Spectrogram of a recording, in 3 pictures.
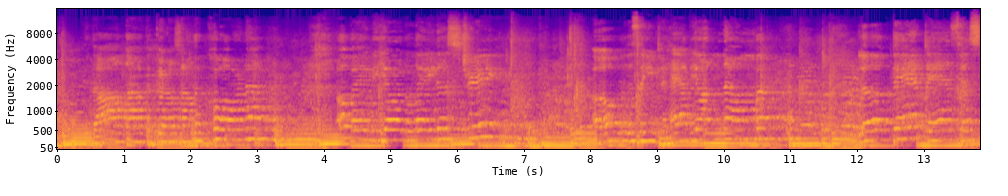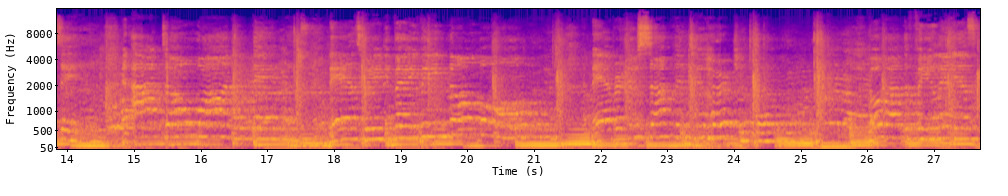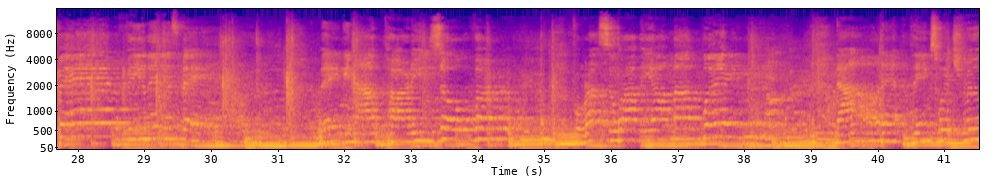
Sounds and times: Music: 0.0 - 41.5.

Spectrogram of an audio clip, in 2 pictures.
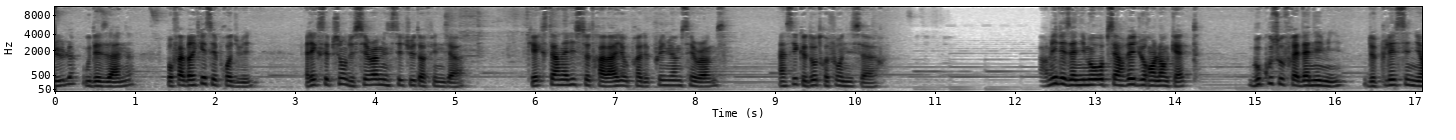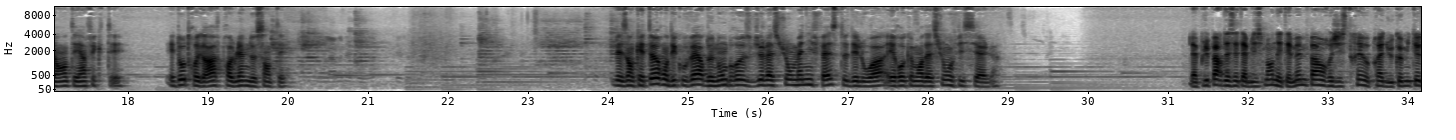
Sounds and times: Speech: 0.0 - 2.5, 3.1 - 5.2, 6.0 - 8.4, 9.1 - 10.4, 12.4 - 14.3, 15.0 - 21.5, 24.1 - 29.0, 31.3 - 34.1
Music: 0.0 - 34.1.

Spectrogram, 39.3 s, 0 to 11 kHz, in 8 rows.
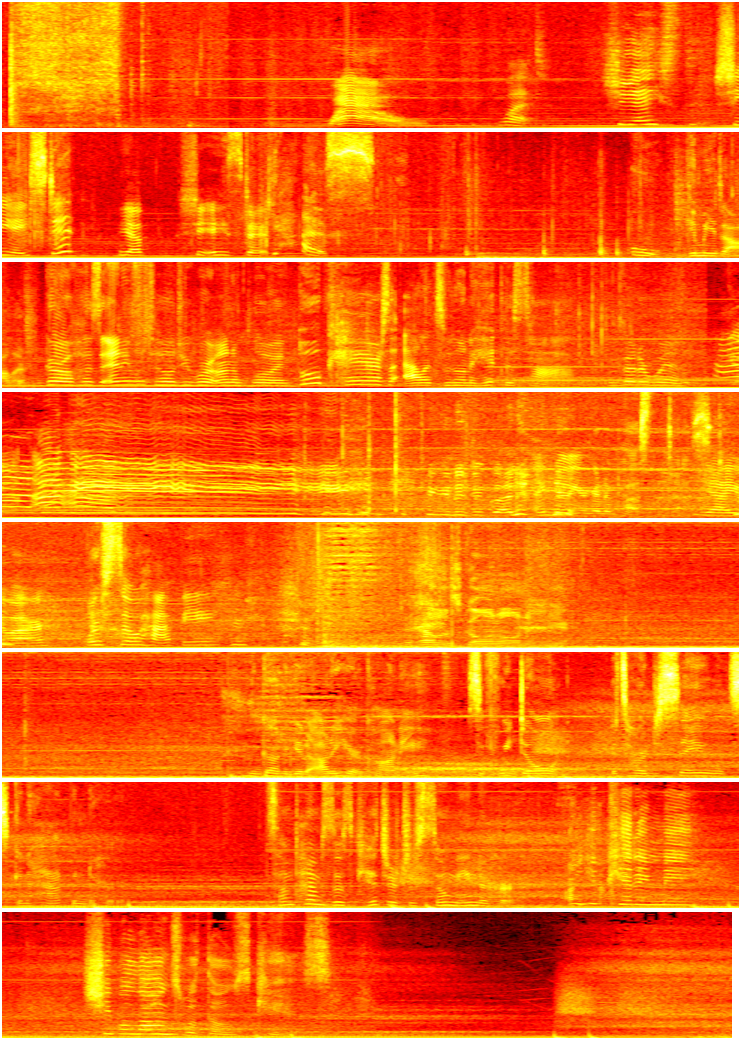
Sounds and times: Music: 1.2 - 39.2.

